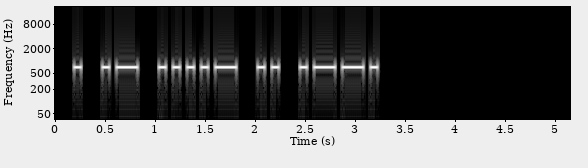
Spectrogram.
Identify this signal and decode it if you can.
Morse code, heard as a keyed tone, about 17 wpm, 700 Hz. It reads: EA4IP
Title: DXCC-100 Call Signs - 5 Characters - 17wpm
